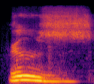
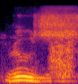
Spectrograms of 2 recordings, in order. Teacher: a voice oral alveolar fricative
